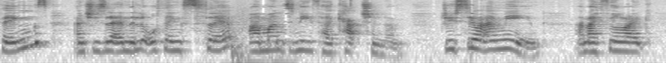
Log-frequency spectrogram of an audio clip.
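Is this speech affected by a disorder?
No.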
